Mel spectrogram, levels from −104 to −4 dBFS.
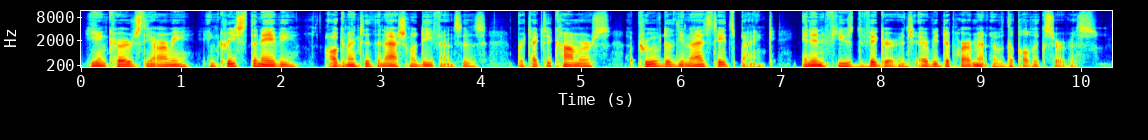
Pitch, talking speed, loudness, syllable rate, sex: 120 Hz, 170 wpm, -21 LUFS, 6.8 syllables/s, male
